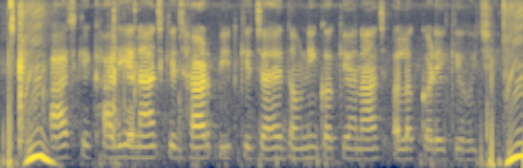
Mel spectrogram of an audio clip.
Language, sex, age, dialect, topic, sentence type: Magahi, male, 18-24, Western, agriculture, statement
